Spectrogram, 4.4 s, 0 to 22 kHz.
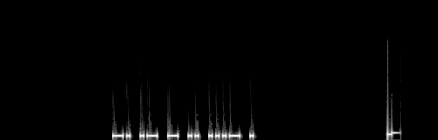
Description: Morse code, heard as a keyed tone, about 36 wpm, 700 Hz. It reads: NATIVE
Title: Six Letter Words - 35wpm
